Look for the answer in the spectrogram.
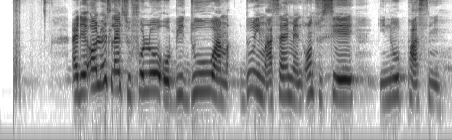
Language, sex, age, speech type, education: Nigerian Pidgin, female, 30-45, spontaneous, tertiary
